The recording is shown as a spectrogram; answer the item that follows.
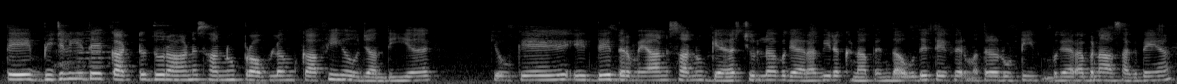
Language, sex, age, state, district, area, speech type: Punjabi, female, 45-60, Punjab, Ludhiana, urban, spontaneous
